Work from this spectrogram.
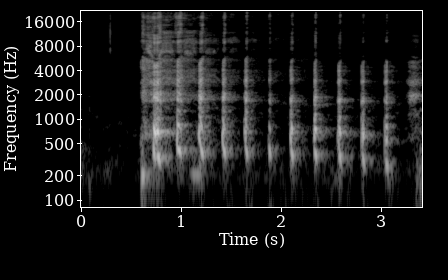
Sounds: Laughter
